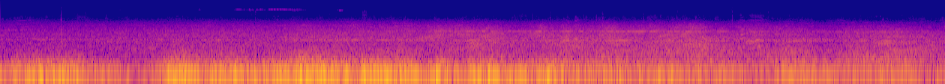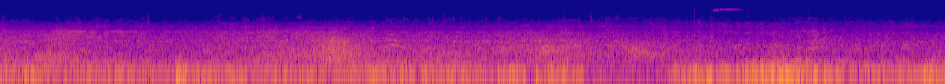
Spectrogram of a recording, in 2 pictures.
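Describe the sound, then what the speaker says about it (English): A passenger jet climbing away after takeoff from Manchester Airport toward Reykjavik, a broad low engine roar that swells early and slowly fades into the distance, with a voice talking over it. "Positive climb for the aircraft heading back to Reykjavik."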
